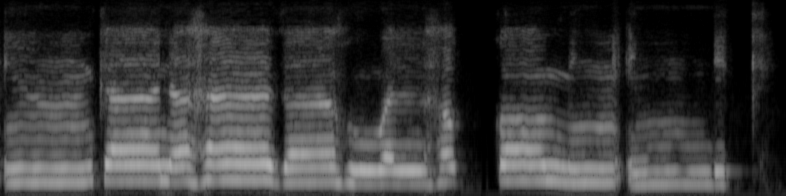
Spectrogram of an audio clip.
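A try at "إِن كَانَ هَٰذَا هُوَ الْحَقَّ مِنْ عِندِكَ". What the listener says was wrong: Min, your min ini macam ada dengung. Min indik. Jadi min dia tu macam you pause kejap lagi supaya dia tak bunyi dengung. Min indik.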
